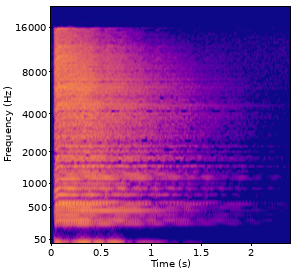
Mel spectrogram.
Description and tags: music game, dun 5
Music created in Garage Band for games. A dun-like sound, useful for star ranks (1, 2, 3, 4, 5!)
music, dun, music-game, game-music, score, game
